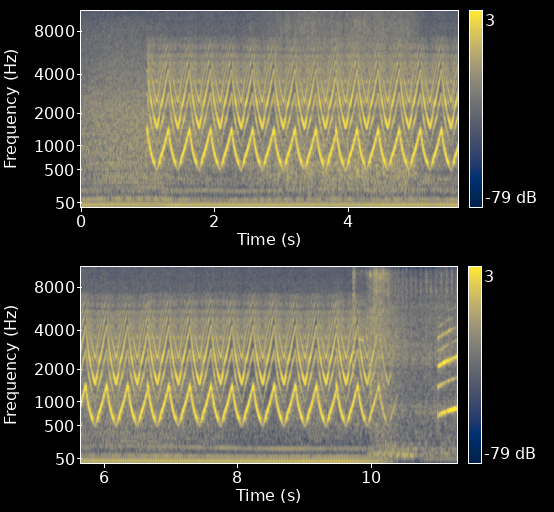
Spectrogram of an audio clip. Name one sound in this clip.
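A police siren yelps rapidly up and down.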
